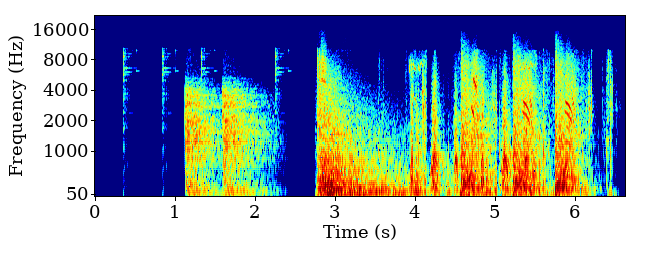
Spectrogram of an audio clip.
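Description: Bursts of enemy gunfire in Ninja Gaiden Sigma, a few sharp cracks and then a dense, loud rattle of rapid shots with sharp impacts and debris, close and continuous.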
